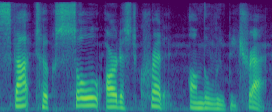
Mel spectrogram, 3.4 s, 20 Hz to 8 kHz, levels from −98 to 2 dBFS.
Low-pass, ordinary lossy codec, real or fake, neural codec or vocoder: 7.2 kHz; AAC, 48 kbps; fake; codec, 16 kHz, 4 kbps, FunCodec, trained on Chinese and English, 50 frames a second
